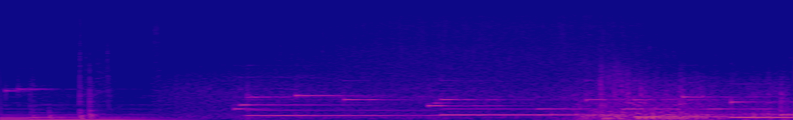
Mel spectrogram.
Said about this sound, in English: Choose from afternoon or daytime rain weather.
